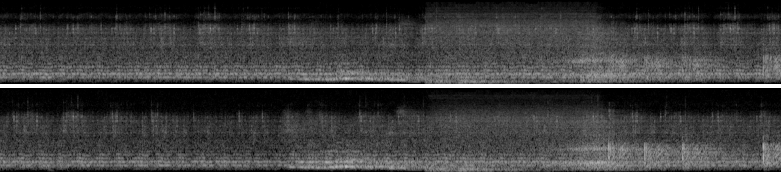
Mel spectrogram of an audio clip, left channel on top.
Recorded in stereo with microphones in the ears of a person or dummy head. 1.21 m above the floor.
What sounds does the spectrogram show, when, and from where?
2.8 s a woman speaking: 15° right (ahead or behind), 6.5 m; by 4.2 s 10° right (ahead or behind), 8 m
4.2 s breathing: 40° left (ahead or behind), 10 m
6.1 s knocking: 45° right (ahead or behind), 5.5 m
